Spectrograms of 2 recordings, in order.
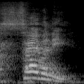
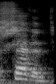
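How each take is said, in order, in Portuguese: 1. O som do T no meio é omitido. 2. O som do T no meio é pronunciado.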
